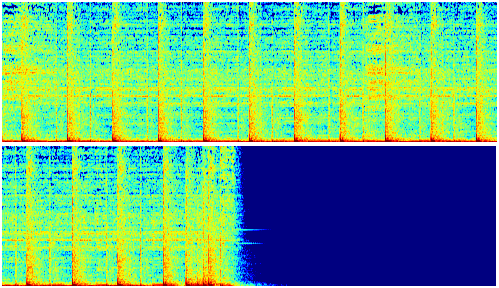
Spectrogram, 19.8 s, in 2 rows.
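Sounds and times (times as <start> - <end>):
bass: 0.0 - 15.2
drums: 0.0 - 15.3.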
